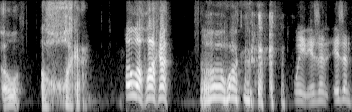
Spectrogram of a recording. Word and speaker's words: Oaxaca: By the way, it's pronounced Oaxaca.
